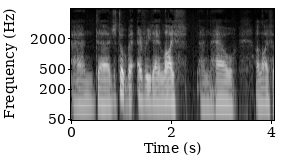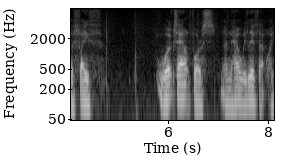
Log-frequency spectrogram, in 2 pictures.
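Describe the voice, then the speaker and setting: His tone dark and mellow, a man talks somewhat breathily at a fairly low pitch with fairly even intonation. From Warrington, northern England. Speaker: church officer and musician. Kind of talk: casual interview.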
